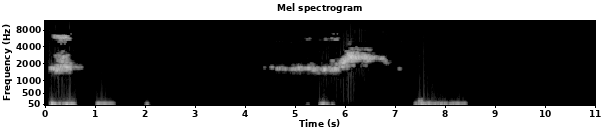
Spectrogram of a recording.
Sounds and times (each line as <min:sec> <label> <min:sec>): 0:00.1 High frequency musical whistle like sound 0:00.8
0:04.4 High frequency musical whistle like sound 0:07.2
